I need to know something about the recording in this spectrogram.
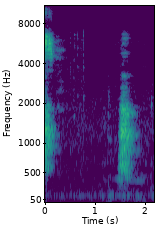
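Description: A dog barks once, a single short bark about one and a half seconds in.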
